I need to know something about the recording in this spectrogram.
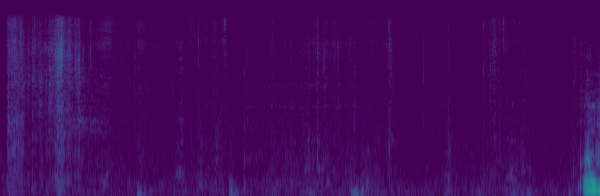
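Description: Faint rustling and crinkling of plastic deco mesh being handled and bunched on a wire wreath frame, strongest in the first second, then a few light scattered rustles.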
